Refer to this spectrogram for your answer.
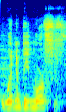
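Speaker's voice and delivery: high-pitched, eager, pleading superhero voice. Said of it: "and he's like".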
